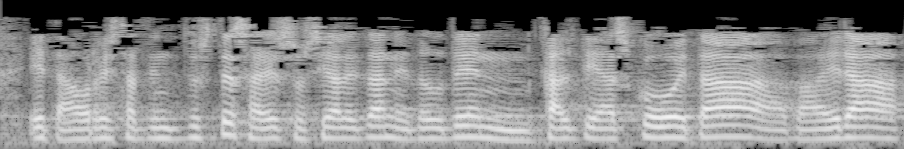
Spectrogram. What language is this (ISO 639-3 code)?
eus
